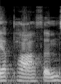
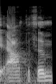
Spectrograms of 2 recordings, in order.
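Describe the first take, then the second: First: Apothegm as uh-POTH-um; stress on second syllable. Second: Apothem as AP-uh-thum; stress on first syllable. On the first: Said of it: "some people say". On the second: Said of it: "the correct pronunciation is apothem". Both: Shown as a demonstration.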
